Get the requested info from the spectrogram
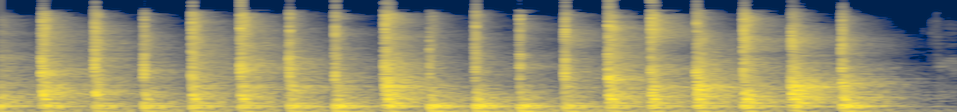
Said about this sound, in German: Das heißt, wir schneiden es nicht auf, sondern wir klatschen es so lange platt, bis es so dünn ist wie Carpaccio, dass wir, wenn es ja. gefroren wäre, abschneiden würden.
